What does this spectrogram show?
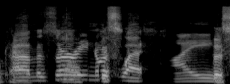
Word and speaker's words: Missouri: I'm in Missouri. Okay. Uh Missouri Northwest. I the the state that rhymes with misery.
